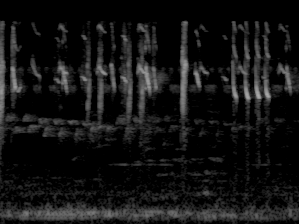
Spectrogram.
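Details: ['Busy stream of very high, thin twittering chirps and slurred notes from a flowerpecker, uneven and dense, with faint low background hum.']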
